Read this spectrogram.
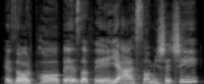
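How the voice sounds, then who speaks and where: Brief: warm, teasing old millipede grandpa with a cane, slow delivery, voiced by a woman narrator. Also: on the high side, animated.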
